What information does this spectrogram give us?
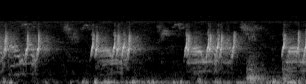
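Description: A male quail gives a sharp, liquid three-note phrase, repeated about once a second, over a low background rumble.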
